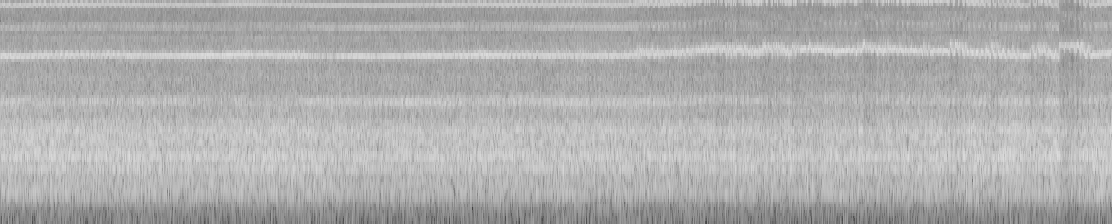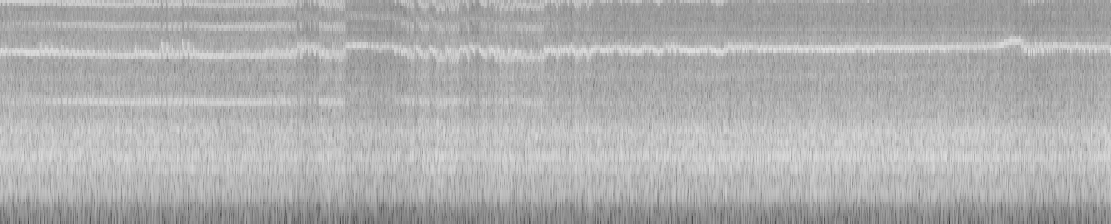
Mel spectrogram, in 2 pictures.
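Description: A metal lathe hums steadily as it spins.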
